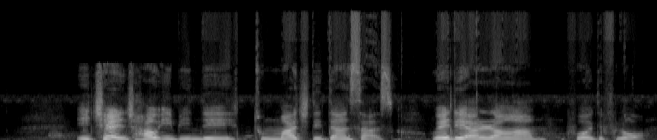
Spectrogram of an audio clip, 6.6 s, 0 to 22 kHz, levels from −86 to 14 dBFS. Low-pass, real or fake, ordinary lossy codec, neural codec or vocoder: none; real; none; none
